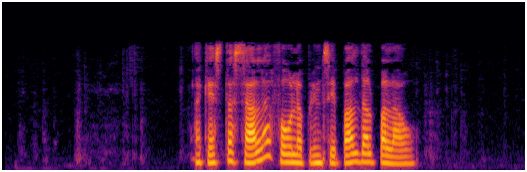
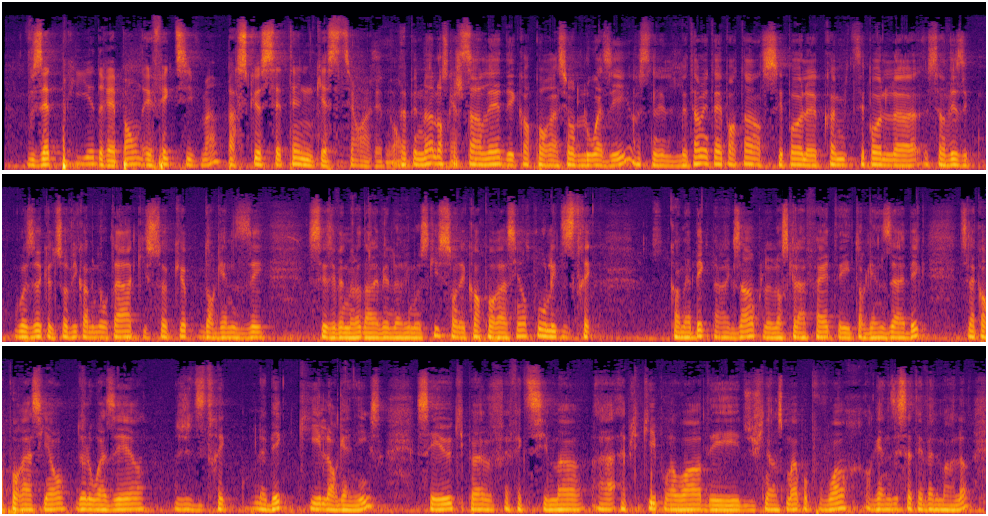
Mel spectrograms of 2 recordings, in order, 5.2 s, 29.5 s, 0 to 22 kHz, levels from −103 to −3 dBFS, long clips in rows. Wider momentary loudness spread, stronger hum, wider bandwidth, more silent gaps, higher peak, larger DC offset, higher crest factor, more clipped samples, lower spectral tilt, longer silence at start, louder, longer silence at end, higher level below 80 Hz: about the same, 8 LU vs 6 LU; neither; second, 8.2 kHz vs 14 kHz; neither; about the same, -4 dBFS vs -4 dBFS; neither; about the same, 20 dB vs 18 dB; neither; about the same, -5.5 dB/octave vs -5.5 dB/octave; first, 1.9 s vs 0 s; first, -21 LUFS vs -24 LUFS; first, 1.1 s vs 0 s; second, -64 dBFS vs -42 dBFS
